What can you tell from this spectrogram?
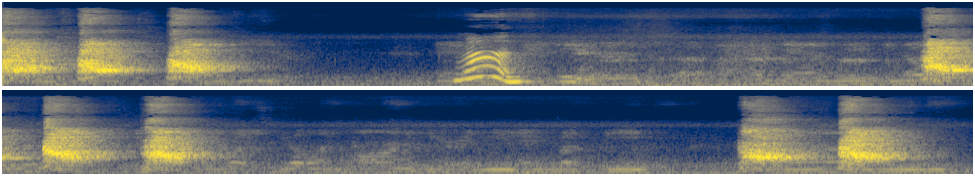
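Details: A French bulldog barking at a stuffed toy donkey gives short, sharp barks in quick pairs and triplets, with a person talking in between.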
